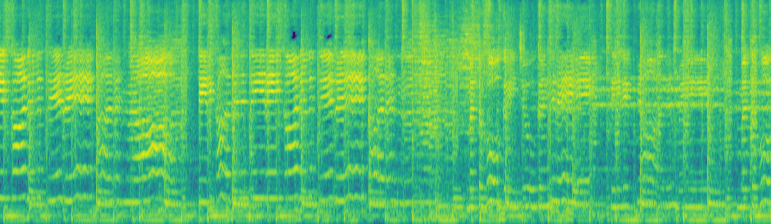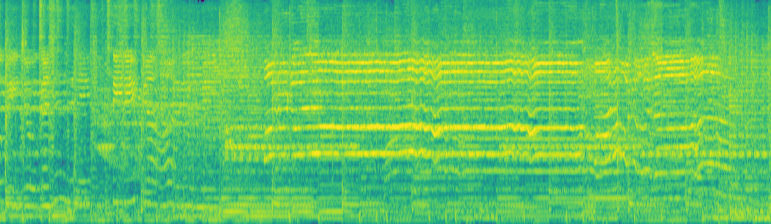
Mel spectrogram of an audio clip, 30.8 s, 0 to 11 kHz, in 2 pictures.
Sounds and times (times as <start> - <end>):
Music: 0.0 - 30.8.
